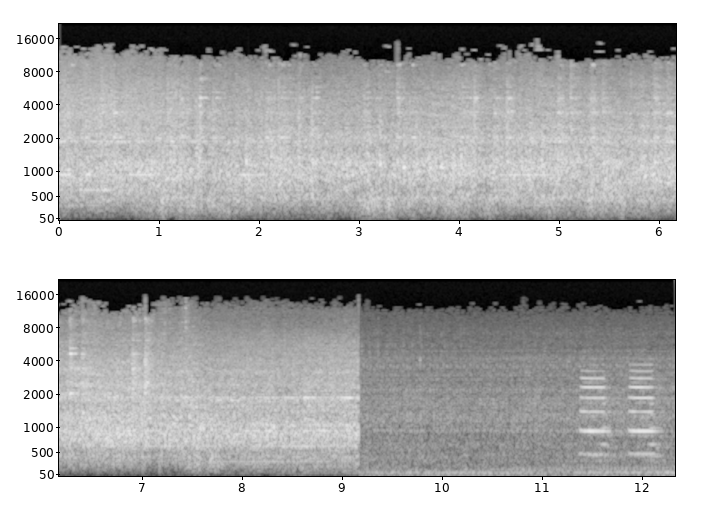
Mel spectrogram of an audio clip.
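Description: Passenger coaches passing at speed close by: a loud steady rush with wheels clattering over the rail joints. About nine seconds in it cuts to a distant ALCo diesel locomotive's engine running with a low hum, and near the end the locomotive gives two short horn toots.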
